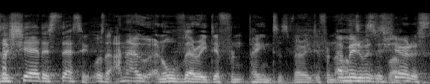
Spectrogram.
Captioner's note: laughter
